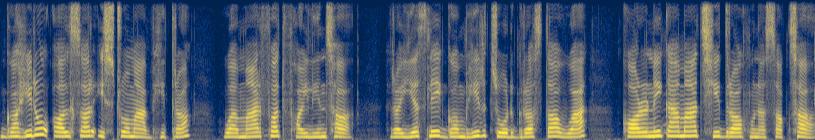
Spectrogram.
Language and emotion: Nepali, neutral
